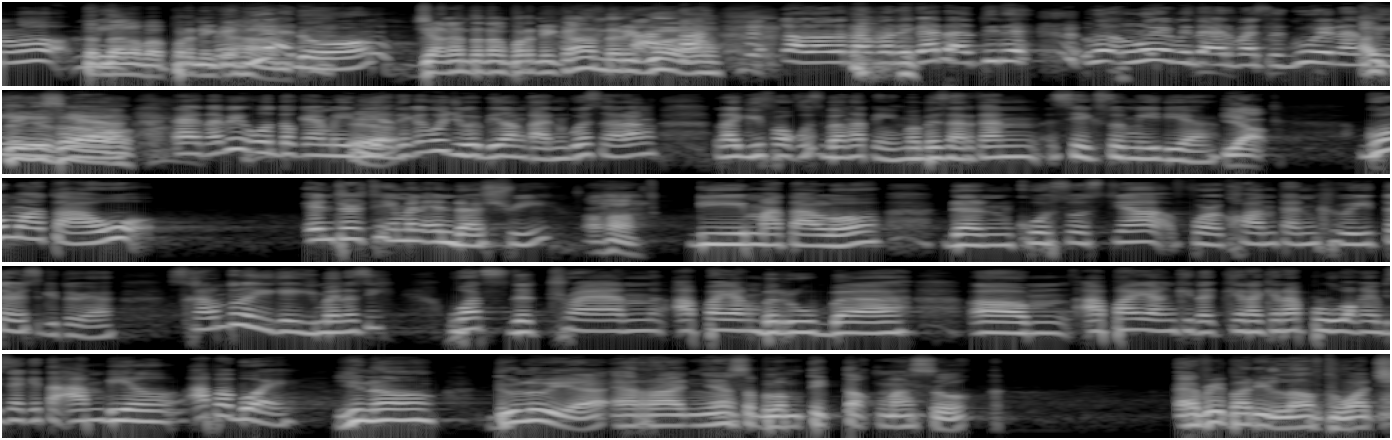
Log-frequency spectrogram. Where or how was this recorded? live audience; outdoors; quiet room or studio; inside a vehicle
live audience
